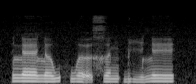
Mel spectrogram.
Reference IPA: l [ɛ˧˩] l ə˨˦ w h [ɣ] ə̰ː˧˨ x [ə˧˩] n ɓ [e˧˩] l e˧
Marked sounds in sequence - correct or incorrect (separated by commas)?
incorrect, incorrect, incorrect, incorrect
